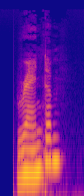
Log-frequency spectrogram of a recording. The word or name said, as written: random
